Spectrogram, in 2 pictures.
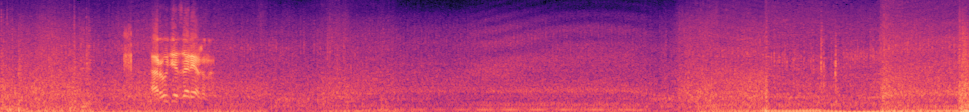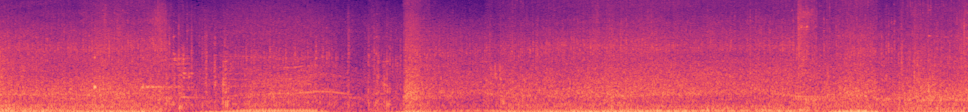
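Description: A heavy tank engine rumbles and roars, growing louder as it drives.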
